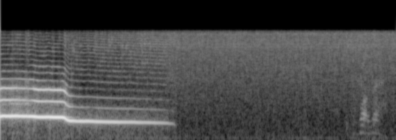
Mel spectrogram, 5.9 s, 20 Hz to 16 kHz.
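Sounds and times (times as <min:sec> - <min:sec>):
human voice imitating a coyote howl: 0:00.0 - 0:02.6.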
